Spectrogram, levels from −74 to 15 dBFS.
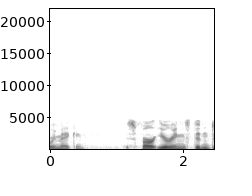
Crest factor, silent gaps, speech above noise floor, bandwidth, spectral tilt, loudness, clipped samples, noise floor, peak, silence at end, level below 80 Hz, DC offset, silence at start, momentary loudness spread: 20 dB; none; 42 dB; 4.8 kHz; -6.5 dB/octave; -23 LUFS; under 0.1%; -65 dBFS; -6 dBFS; 0 s; -58 dBFS; under 0.1%; 0 s; 18 LU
